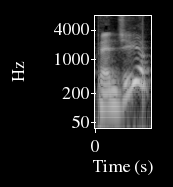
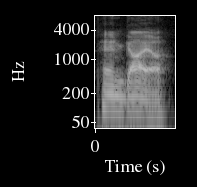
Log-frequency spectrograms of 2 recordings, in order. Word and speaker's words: Pangaea: video right i'm like forrest of pangaea panjia panjia panjia and then i realize when i'm editing i'm like oh that's pangaya i mean i'm guaranteed to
